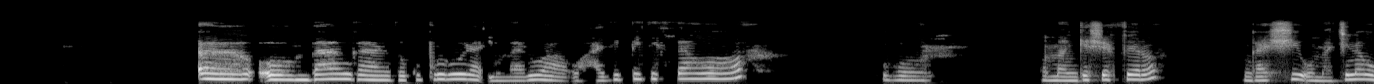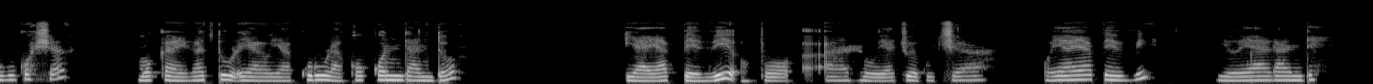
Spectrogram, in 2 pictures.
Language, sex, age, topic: Oshiwambo, female, 18-24, finance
